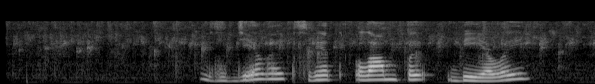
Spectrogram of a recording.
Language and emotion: Russian, neutral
